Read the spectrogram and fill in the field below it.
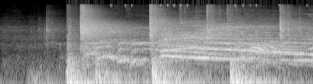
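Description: Feet stamp on a wooden floor.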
